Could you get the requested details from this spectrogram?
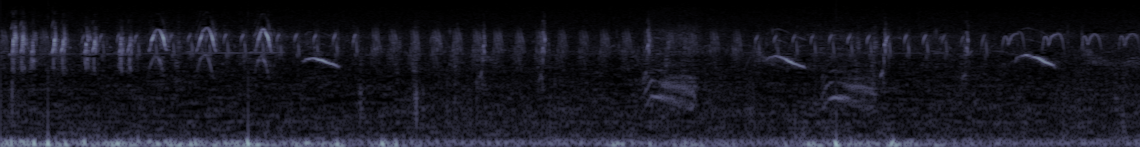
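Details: Singing bush lark in India mimicking other birds: a run of high ticking notes, then scattered downslurred whistles and short lower twitters, with a low background rumble.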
